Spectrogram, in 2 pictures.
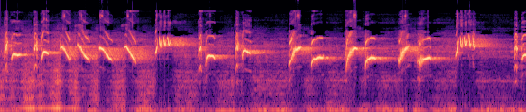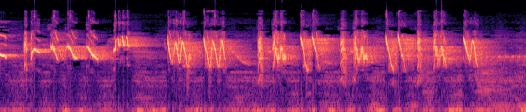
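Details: ['Orange-headed thrush in full, vigorous song: quick runs of sharp, downslurred whistled notes repeated in short phrases, then dense buzzy trilled bursts toward the end, loud and clean with little background.']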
